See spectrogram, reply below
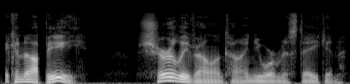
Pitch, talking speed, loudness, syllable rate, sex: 95 Hz, 135 wpm, -18 LUFS, 5.9 syllables/s, male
